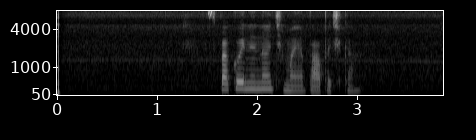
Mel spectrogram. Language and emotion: Russian, positive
